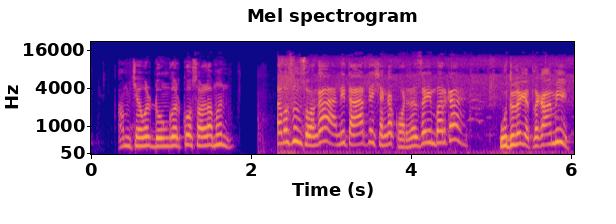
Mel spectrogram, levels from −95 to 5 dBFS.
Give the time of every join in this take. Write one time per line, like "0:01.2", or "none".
0:02.3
